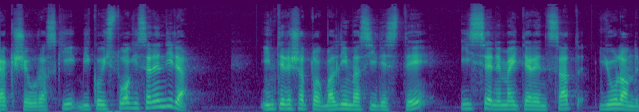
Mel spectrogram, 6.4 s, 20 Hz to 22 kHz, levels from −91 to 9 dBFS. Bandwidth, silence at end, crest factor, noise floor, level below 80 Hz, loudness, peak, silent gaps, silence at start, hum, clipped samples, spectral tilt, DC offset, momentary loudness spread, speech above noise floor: 19 kHz; 0 s; 22 dB; -61 dBFS; -64 dBFS; -25 LUFS; -6 dBFS; none; 0 s; none; under 0.1%; -3 dB/octave; under 0.1%; 10 LU; 36 dB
